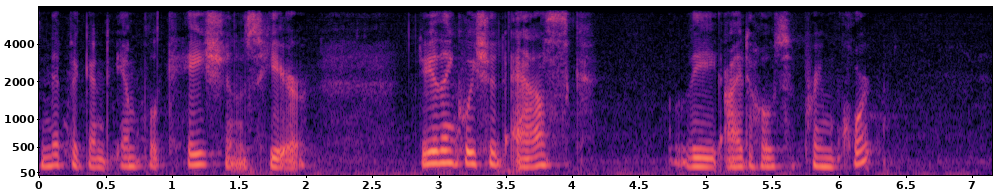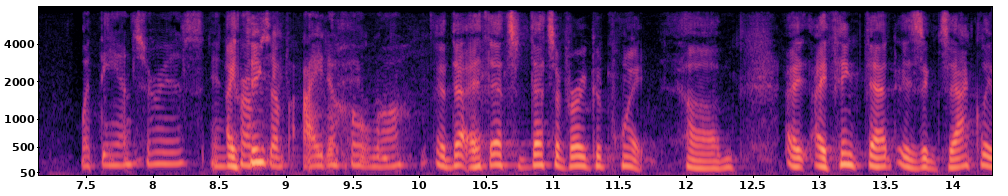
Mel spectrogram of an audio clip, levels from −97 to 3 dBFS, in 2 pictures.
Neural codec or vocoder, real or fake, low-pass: vocoder, 22.05 kHz, 80 mel bands, WaveNeXt; fake; 7.2 kHz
